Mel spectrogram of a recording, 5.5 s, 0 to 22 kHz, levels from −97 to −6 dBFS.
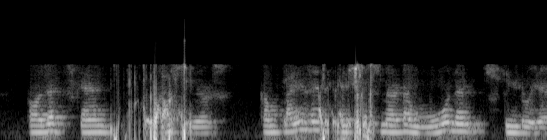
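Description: GSM full-rate codec damage runs through the whole of this speech clip. The coder represents the vocal tract as a filter and drives it with a sparse, evenly spaced pulse train, keeping only a third of the excitation samples and passing nothing above 4 kHz. The result is a plainly audible buzzy, gravelly roughness over a dull, band-limited top end, consistent with the 13 kbps full-rate coder.

GSM bit errors hit from 1.1 to 1.92 s and again from 3.18 to 3.75 s. Flipped bits reached the decoder, so it applied corrupted filter, pitch and gain values frame after frame. That bent the spectrum and sent the level jumping. Both stretches break into squawks, pops and gargling. The density of the damage points to a badly degraded radio link, with the second burst slightly heavier than the first.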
